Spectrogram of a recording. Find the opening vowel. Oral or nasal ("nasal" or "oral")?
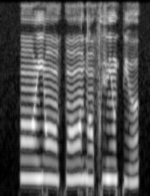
nasal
